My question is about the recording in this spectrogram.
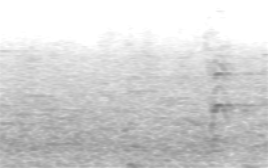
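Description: Faint steady background noise of a competition hall, with a soft thump about a second in and a brief faint high call near the end.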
